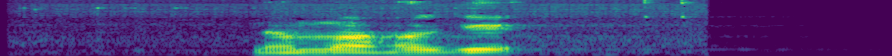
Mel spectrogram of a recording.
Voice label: "namahage", Japanese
